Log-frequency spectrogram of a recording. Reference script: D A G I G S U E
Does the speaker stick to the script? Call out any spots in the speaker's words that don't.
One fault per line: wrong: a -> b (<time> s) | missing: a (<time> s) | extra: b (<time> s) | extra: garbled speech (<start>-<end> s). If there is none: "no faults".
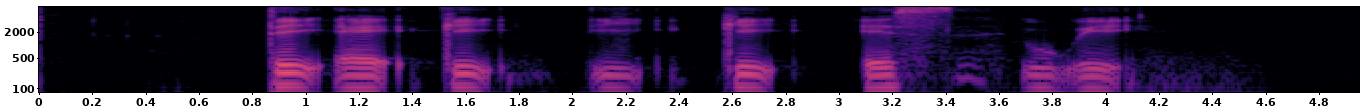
no faults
